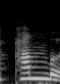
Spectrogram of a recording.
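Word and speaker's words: thumb: और यहां पर थंब थंब थंब गलत है। थंब पढ़ेंगे। थंब म पर ही चुप हो जाएंगे। बी का उच्चारण नहीं होगा।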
